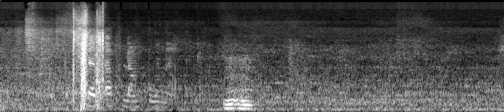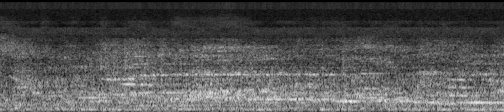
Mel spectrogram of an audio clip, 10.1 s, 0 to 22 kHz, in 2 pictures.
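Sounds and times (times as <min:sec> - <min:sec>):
faint distant voices: 0:00.0 - 0:10.0
faint music: 0:00.0 - 0:10.0.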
